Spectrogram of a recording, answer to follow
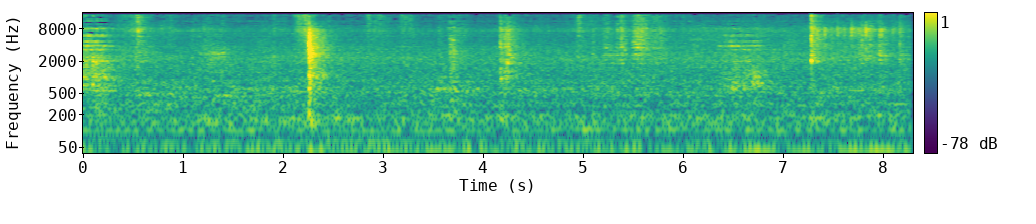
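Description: A metal spatula clinking and scraping against an aluminium baking tray and a china plate as pieces of burma kadayıf are lifted and served. There are a few scattered sharp clinks, the loudest a little over two seconds in, over a steady shop background hum.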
